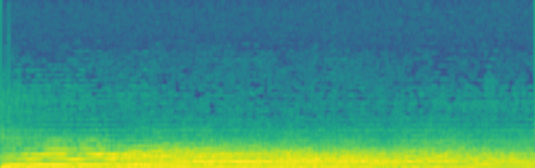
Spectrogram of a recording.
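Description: Film sound-design call of a sauropod dinosaur: one long call that starts suddenly and slides down in pitch over about three seconds, then holds at a lower pitch, over a deep rumble.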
